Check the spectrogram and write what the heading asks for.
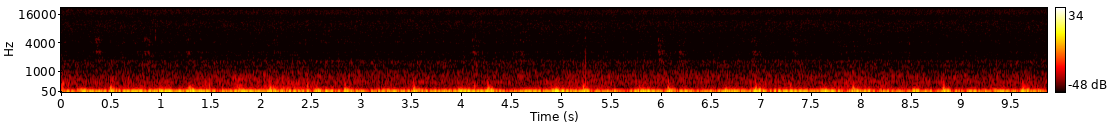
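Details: Close-up recording of a heartbeat for relaxation: steady, regular low thumps at about 75 beats a minute with a soft continuous hum.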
